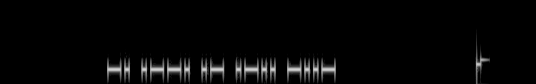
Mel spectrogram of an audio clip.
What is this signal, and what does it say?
Morse code, heard as a keyed tone, about 27 wpm, 700 Hz. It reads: NPALX
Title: Code Groups - 5 Letter:Numbers - 28wpm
